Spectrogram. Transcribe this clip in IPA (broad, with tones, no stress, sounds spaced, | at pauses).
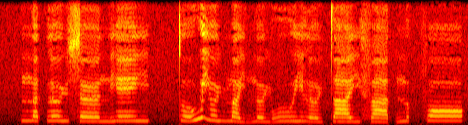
n̪ ɐ˨ t̚ l ɵ˨ ɥ s œː˨ n j e˧ j | t̪ o˨˥ w j ɵ˨ ɥ m ɐ˨˩ j n̪ ɵ˨˩ ɥ w uː˧ j l ɵ˨ ɥ t̪ aː˨ j f aː˨ t̚ n̪ ʊ˧ k̚ f ɔː˥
